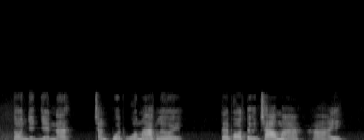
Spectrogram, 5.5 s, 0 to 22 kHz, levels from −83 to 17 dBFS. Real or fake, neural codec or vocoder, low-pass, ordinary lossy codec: fake; codec, 16 kHz, 6 kbps, DAC; none; none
